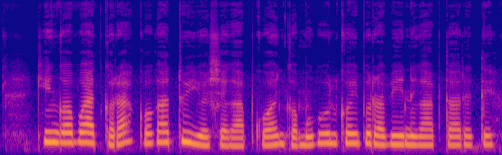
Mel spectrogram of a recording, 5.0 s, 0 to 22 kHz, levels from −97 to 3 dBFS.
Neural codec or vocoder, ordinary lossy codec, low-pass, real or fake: none; none; none; real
